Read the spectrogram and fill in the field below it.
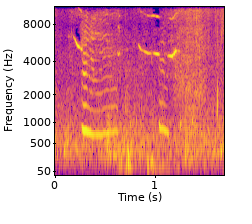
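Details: Aamu Tähti, a four-year-old female Finnish Spitz in heat, on an early-morning walk on April 17, 2020, at the Sisjön nature reserve outside Göteborg, Sweden, after finding a squirrel. She gives two high, falling, whistly whines while a person offers treats.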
